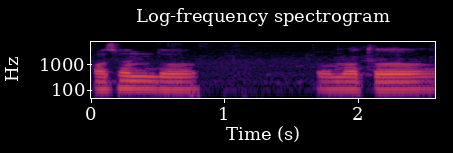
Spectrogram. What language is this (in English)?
Bangla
